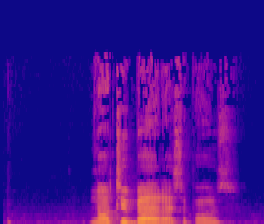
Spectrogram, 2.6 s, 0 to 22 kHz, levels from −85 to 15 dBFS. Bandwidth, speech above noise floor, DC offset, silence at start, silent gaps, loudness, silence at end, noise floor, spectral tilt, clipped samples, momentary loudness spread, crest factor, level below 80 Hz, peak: 17 kHz; 39 dB; under 0.1%; 0.05 s; none; -18 LUFS; 0.35 s; -57 dBFS; -4.5 dB/octave; under 0.1%; 16 LU; 18 dB; -54 dBFS; -2 dBFS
